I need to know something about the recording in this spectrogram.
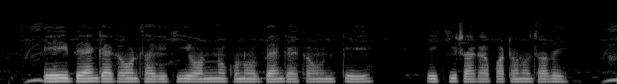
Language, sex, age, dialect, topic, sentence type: Bengali, male, 18-24, Rajbangshi, banking, question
